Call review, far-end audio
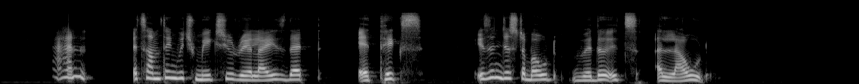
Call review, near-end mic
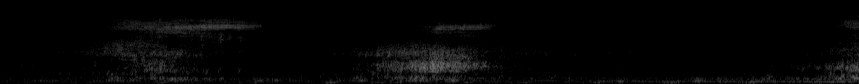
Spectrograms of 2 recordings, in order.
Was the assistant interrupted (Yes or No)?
No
